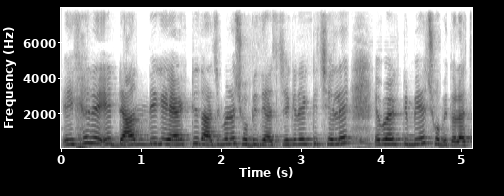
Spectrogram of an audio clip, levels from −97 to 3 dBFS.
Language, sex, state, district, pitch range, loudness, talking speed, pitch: Bengali, female, West Bengal, Malda, 260-295 Hz, -16 LUFS, 200 wpm, 280 Hz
